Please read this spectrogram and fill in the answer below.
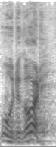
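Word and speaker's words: Ødegaard: me this word, Martin Odegaard. Did I get his name right? Yeah. Oh. He yelled at me for pronouncing the D at the end of Odegaard. So I said, Odegaard, okay. This football, when you kick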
